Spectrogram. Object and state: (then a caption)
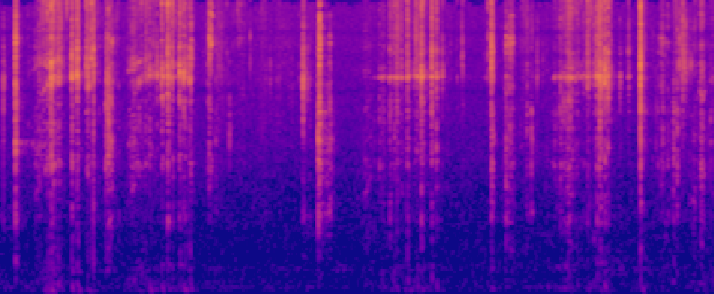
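Dry bar soap being shaved. A utility knife blade shaves long thin curls off the face of a dry, pale green bar of soap held in the fingers. Quiet, bright scraping and crisp clicking strokes come in quick bursts with short pauses between them, with almost no low end.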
